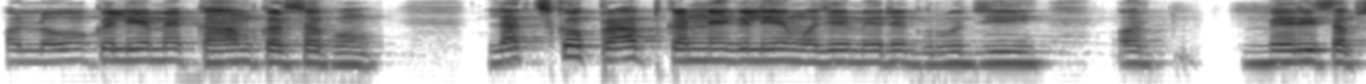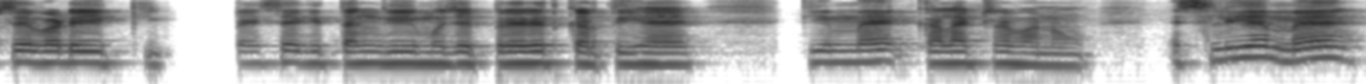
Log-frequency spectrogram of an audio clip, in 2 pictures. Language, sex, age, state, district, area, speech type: Hindi, male, 45-60, Rajasthan, Jaipur, urban, spontaneous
